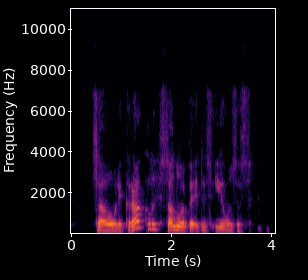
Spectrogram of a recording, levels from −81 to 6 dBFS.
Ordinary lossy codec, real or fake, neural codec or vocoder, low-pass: Opus, 16 kbps; real; none; 7.2 kHz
